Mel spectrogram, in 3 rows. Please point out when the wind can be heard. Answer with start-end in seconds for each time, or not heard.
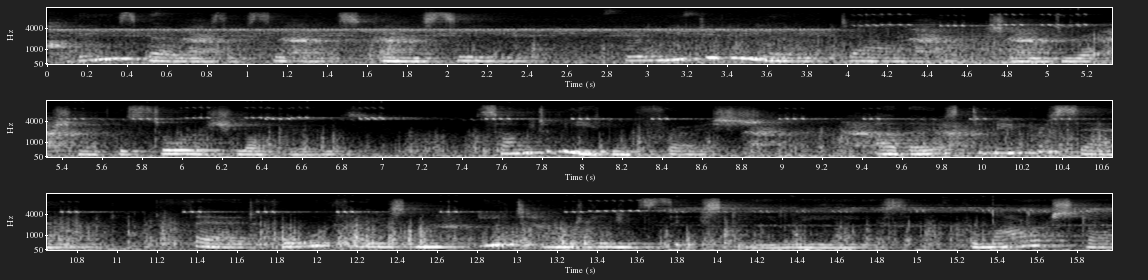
0.0-15.9.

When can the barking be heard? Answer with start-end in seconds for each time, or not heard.
0.7-1.9, 4.2-5.6, 8.8-10.1, 12.1-13.3.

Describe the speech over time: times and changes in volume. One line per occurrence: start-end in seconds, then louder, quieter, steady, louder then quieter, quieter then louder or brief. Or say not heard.
0.1-15.9 steady.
